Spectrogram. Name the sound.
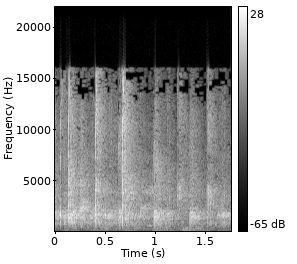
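group clapping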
